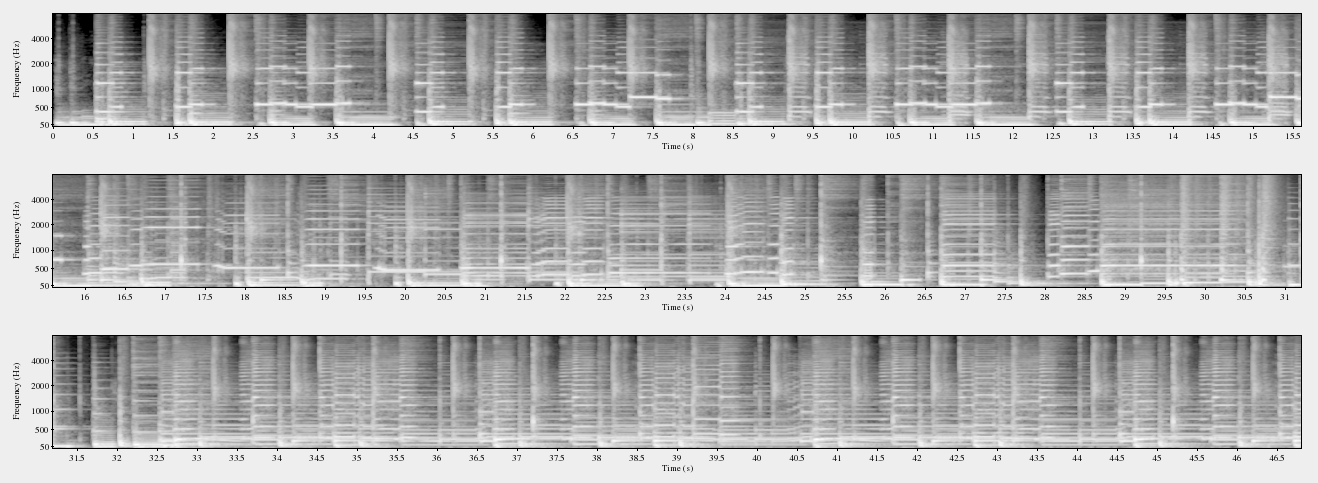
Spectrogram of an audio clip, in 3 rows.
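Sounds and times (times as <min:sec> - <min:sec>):
detective secret meeting music: 0:00.6 - 0:46.8.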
